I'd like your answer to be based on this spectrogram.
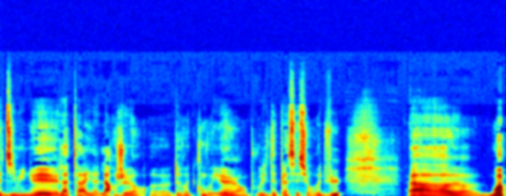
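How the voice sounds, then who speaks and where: Hesitant French man teaching software. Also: mid-range voice. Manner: hesitant, many filler sounds. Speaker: technical instructor. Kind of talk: screen-recorded software tutorial.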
